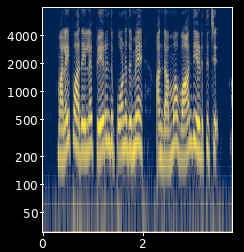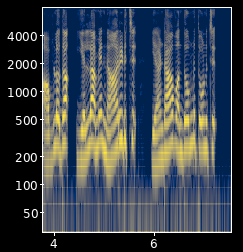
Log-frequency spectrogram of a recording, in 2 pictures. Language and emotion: Tamil, disgusted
